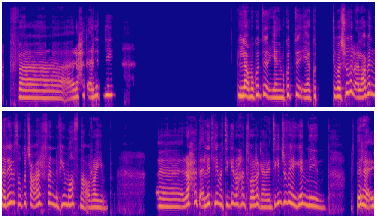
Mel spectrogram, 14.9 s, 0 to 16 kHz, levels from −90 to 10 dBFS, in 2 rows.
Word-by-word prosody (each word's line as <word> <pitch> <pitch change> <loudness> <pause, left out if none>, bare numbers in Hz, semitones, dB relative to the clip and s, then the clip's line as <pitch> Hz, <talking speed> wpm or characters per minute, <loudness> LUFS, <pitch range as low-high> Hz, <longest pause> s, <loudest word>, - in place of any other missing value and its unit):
ف 260 - -11 1.1
راحت 275 +4 -2
قالت 260 +5 -1
لي 310 0 +1 2.5
لأ 280 -1 +7
ما 255 0 +3
كنت 315 +2 -1
يعني 235 -5 +1
ما 230 - 0
كنت 315 +1 -2
يعني 235 -6 -1
كنت 275 - -7 0.3
باشوف 275 +9 +5
الألعاب 255 - +3
النارية 325 -1 +2
بس 330 -4 -4
ما 295 - -5
كنتش 335 -1 -3
عارفة 335 +2 -1
إن 285 -5 -2
في 285 +4 -3
مصنع 285 -4 -2
قُريب. 210 -2 -3 1.0
آآ 230 -2 -1
راحت 360 +8 +2
قالت 300 +7 +1
لي: 345 - +2
"ما 295 -4 0
تيجي 285 +5 -4
نروح 305 -1 -2
نتفرج 265 -3 0
عليه، 215 0 -2
تيجي 305 +9 +1
نشوف 370 +1 -1
هي 320 -6 +3
جاية 295 +4 +2
منين؟" 250 -8 -1 0.5
قُلت 265 - -2
لها: 270 -3 +7
"إيه؟ 250 - +3
280 Hz, 160 wpm, -23 LUFS, 240-315 Hz, 2.5 s, لأ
